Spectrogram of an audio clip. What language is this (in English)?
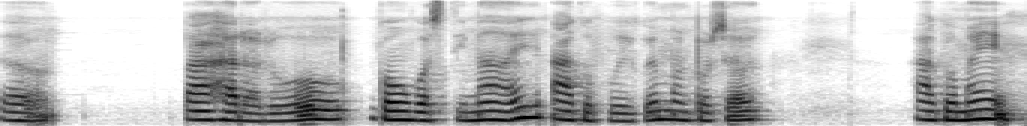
Nepali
